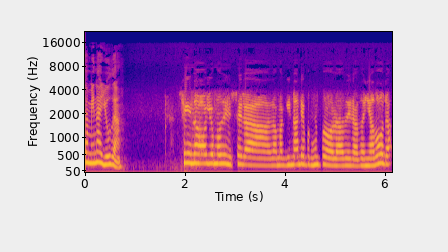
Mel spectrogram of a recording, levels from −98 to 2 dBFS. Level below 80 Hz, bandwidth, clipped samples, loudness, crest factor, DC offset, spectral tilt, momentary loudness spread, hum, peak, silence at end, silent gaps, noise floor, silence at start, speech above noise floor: -62 dBFS; 12 kHz; under 0.1%; -15 LUFS; 12 dB; 0.5%; -6 dB/octave; 6 LU; none; -4 dBFS; 0 s; none; -56 dBFS; 0 s; 41 dB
